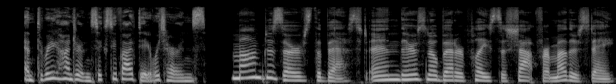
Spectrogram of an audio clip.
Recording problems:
none

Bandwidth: 15 kHz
